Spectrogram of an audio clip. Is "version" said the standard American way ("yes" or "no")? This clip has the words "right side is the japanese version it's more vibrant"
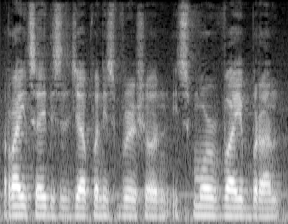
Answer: no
